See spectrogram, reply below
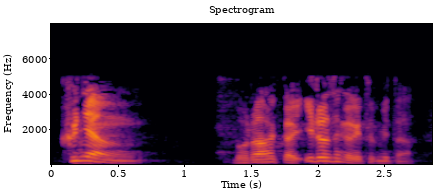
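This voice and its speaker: Man, pastor, sermon, lively pitch, husky voice, dull lo-fi church recording. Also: fairly quick. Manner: animated preaching that swings from hushed to emphatic. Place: church sanctuary.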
